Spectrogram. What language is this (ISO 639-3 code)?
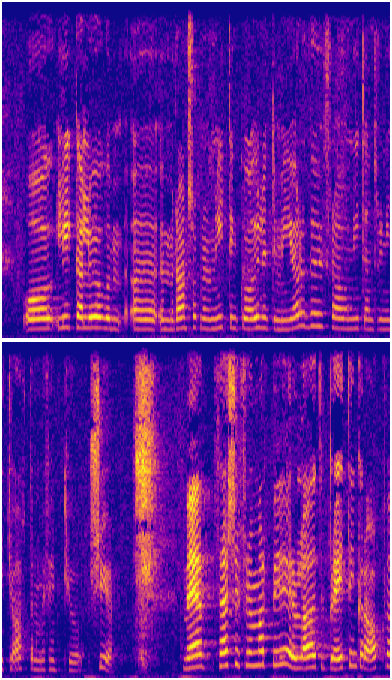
isl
